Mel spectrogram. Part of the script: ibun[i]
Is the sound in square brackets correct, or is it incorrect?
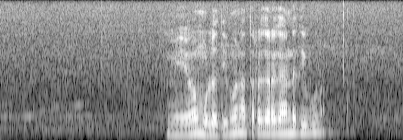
incorrect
